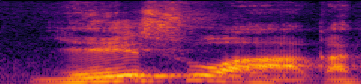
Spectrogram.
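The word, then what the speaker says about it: ישוע: 예수를 히브리식으로 발음하면 예수아가 되거든요. 그래서 여호수아라고 또 발음이 되어질 수가 있는 겁니다.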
